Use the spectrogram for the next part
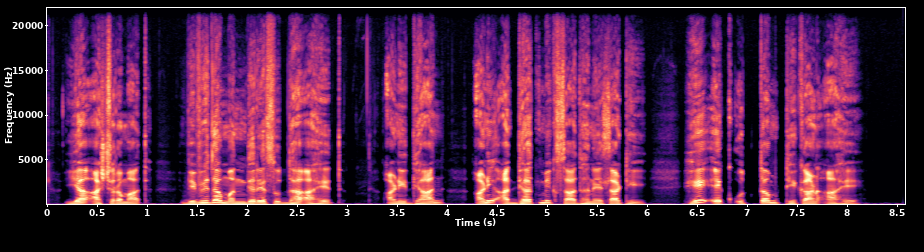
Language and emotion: Marathi, neutral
